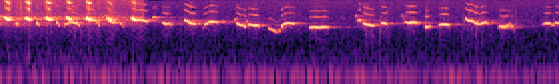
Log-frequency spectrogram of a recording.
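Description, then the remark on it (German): Historic field recording of wild birds singing outdoors in nature, not caged birds: a rapid series of high, bright chirps at the start, then varied whistled and trilling phrases continuing steadily, with a low rumble of background noise underneath. “Die sind alle draußen gemacht worden, also nicht von den gekäfigten Vögeln, sondern in der Natur.”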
